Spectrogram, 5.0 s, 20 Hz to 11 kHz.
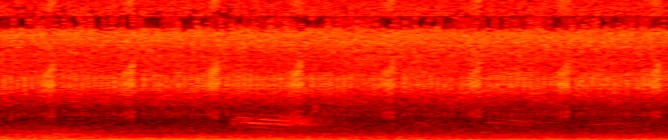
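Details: Japanese cicada chorus recorded in summer 2022, a continuous shrill buzzing hum carrying soft rhythmic pulses about every second, with a brief faint bird-like chirp near the middle.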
